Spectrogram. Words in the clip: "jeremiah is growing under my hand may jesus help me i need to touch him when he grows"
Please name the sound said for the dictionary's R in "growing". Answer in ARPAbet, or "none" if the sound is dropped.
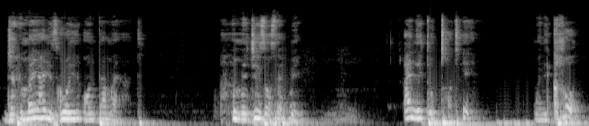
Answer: none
